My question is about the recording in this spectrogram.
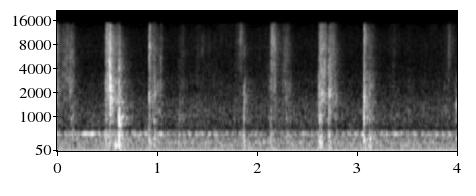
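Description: A tarot deck being shuffled by hand: a series of short, sharp card clicks at irregular intervals, about seven in four seconds.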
